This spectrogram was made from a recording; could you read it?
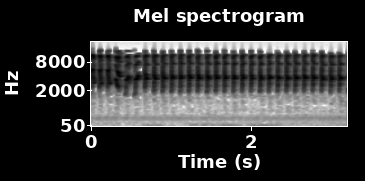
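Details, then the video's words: Lovebird giving a long ngekek trill, used as a lure to prompt young, fighter and female lovebirds to sing: rapid harsh chattering notes, about eight per second, steady through the clip, over a faint low hum. "PANCINGAN LOVEBIRD NGEKEK AMPUH"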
